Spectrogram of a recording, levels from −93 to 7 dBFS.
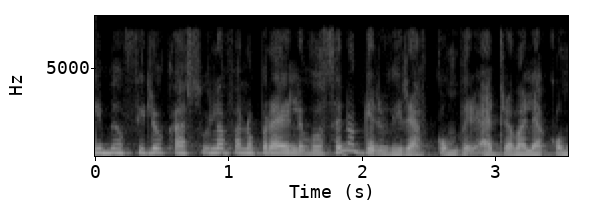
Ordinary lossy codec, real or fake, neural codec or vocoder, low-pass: none; real; none; 7.2 kHz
